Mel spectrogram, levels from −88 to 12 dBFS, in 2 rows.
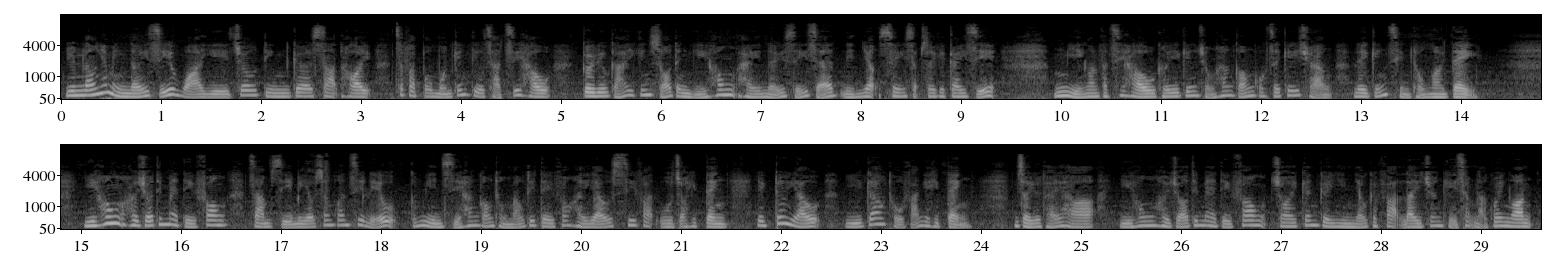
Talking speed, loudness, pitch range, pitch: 275 characters per minute, -30 LUFS, 135-185 Hz, 155 Hz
